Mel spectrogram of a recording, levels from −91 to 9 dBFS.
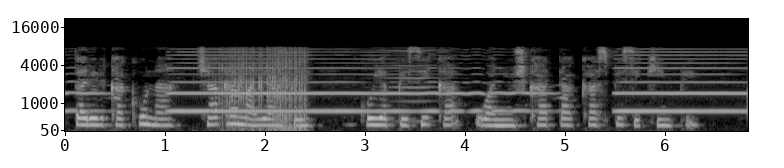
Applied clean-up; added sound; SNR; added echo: none; Tearing + Wind instrument, woodwind instrument; 2 dB; none.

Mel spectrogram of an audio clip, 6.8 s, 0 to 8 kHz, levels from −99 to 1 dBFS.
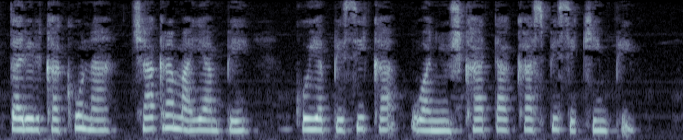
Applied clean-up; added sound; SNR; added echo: none; none; none; none.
